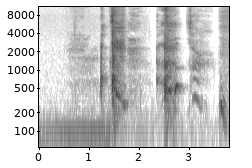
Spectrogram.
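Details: A young child named in caption as cute, sneezing with the whole body: sharp explosive bursts with brief voiced tails, an ordinary sneeze reflex.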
